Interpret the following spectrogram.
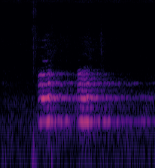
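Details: Bas, a Russian hound in Ivanovo Oblast, giving voice during the gon: two short, clear, ringing bays in quick succession, the second trailing off softly.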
